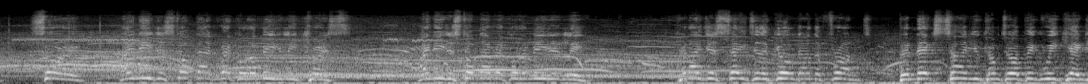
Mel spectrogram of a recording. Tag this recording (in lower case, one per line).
speech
